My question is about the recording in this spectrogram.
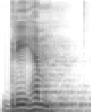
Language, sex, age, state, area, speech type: Sanskrit, male, 18-30, Rajasthan, rural, read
